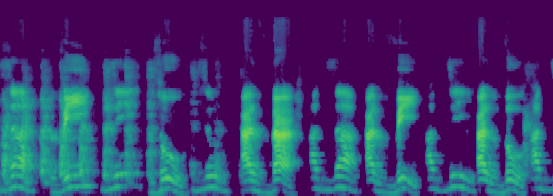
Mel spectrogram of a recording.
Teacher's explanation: Ini ujung lidah ketemu dengan ujung gigi seri bagian atas dikeluarkan ya. Jadi bunyinya karakternya sama ada gesekan ya. · kalau dza itu terasa getaran di jakun ya pita suara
